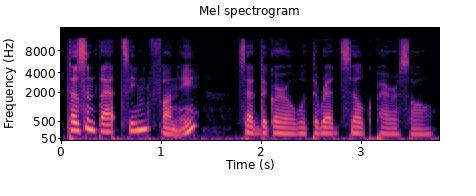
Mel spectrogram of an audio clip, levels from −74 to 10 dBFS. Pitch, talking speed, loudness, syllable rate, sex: 175 Hz, 190 wpm, -19 LUFS, 4.6 syllables/s, female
